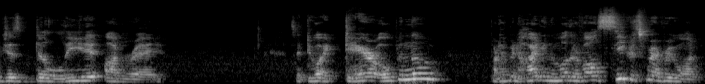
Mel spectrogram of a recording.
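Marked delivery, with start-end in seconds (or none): none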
